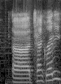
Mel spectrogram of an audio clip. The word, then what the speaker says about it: Tancradi: Tancradi, is that how you pronounce it?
